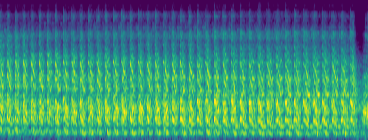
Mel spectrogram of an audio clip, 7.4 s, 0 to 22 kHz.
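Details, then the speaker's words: Diesel tractor (the 340) after fuel filter change, owner suspects filter low on fuel: even starter cranking about three turns per second, never fires; crank no-start from air in fuel system, filter to be pulled. "pull off the one fuel filter I just have a feeling it it's low on fuel after changing it"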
